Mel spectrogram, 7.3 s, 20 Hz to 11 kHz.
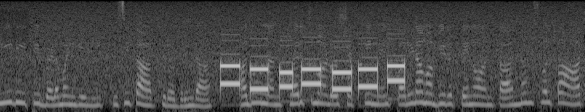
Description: DTMF, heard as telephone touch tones, dialled by hand, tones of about 210 ms, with speech in Kannada. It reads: 924815#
